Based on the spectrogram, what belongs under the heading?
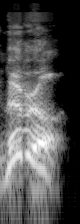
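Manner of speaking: exaggerated cry of the name; put-on announcing voice. Shown as a demonstration. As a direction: belt out the name in a silly put-on voice. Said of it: "I gotta say it in that voice".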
